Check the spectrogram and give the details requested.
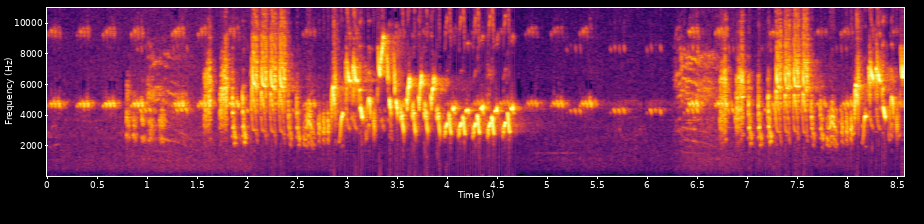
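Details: House wren pouring out a long, tumbling stream of bubbly, rattling notes, pausing, then starting again, while an even, high-pitched pulsed chirping keeps time between songs.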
